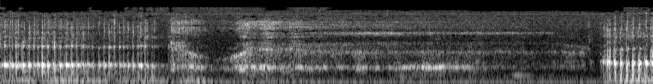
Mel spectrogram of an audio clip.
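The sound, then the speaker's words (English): A man imitates snoring with his voice, producing a drawn-out, rumbling snore, followed by a shorter snort near the end. “I mean, I snore when I'm in a deep sleep.”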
